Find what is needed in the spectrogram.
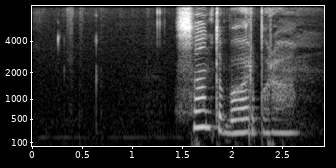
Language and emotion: Russian, sad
